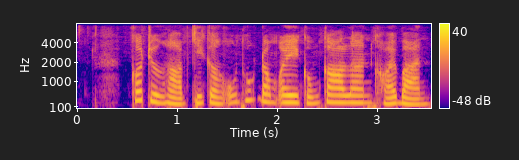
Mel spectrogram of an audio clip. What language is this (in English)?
Vietnamese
